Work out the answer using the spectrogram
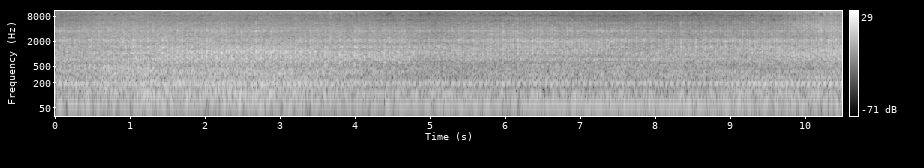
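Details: Cheap used semi truck with a Mercedes-Benz engine, bought as a possible spare or second truck; fires right up, deep steady diesel idle with even low rumble, no knocks or misses, AC cold; normal healthy idle.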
